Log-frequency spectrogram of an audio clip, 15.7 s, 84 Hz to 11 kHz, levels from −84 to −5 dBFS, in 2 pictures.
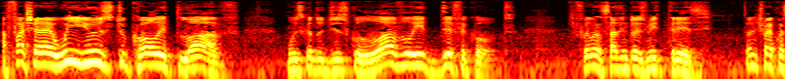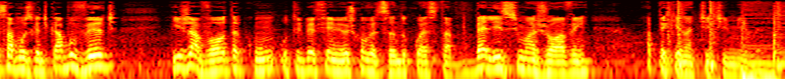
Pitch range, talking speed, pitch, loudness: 125-175 Hz, 175 wpm, 145 Hz, -16 LUFS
